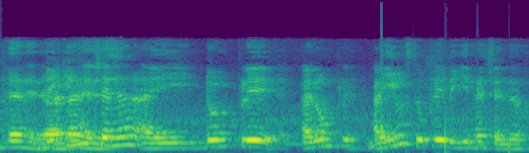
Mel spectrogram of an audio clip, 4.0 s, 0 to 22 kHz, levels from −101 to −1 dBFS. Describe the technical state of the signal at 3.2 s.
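At 3.2 s you're in periodic USB or driver dropouts (2.86–3.82 s): the driver stalls every 0.24 s, skipping roughly 10 ms, so the speech ticks regularly.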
